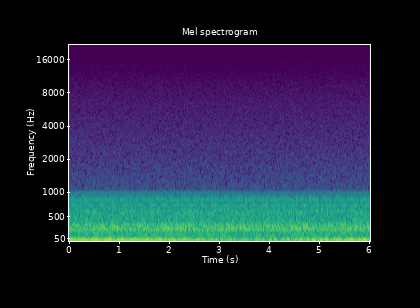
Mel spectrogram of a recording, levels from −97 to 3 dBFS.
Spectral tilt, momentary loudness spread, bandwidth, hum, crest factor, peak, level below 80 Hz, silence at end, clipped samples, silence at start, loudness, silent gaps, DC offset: -12 dB/octave; 1 LU; 1 kHz; none; 10 dB; -6 dBFS; -18 dBFS; 0 s; under 0.1%; 0 s; -23 LUFS; none; under 0.1%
